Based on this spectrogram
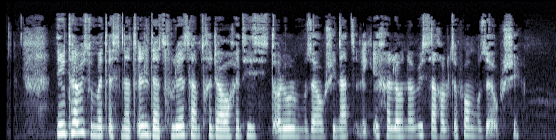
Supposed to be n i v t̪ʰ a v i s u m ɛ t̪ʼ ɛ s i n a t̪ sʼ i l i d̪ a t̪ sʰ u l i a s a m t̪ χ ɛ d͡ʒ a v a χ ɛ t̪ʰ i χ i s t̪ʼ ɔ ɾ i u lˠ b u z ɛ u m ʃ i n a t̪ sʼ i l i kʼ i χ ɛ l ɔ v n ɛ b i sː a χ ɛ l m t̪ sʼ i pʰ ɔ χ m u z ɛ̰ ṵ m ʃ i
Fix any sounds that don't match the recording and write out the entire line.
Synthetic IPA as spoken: n i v t̪ʰ ɛ v i s u m ɛ t̪ʼ ɛ s i n a t̪ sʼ i l i d̪ a t̪ sʰ u l i a s a m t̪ χ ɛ d͡ʒ a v a χ ɛ t̪ʰ i s i s t̪ʼ ɔ ɾ i u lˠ m u z ɛ u m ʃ i n a t̪ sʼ i l i kʼ i χ ɛ l ɔ v n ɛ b i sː a χ ɛ l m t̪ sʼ i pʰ ɔ m u z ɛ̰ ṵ m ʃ i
